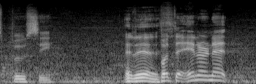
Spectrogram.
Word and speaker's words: Boosie: It's Boosie. It is. But the internet, the YouTube, how do you pronounce?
